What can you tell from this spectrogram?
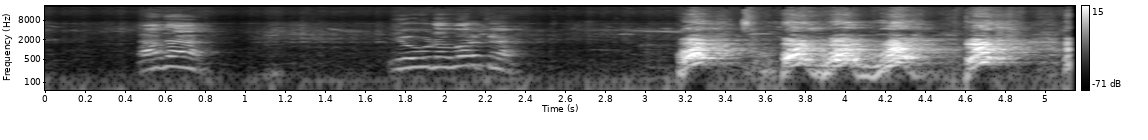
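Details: Excited about a chicken chips treat, Leo the German Shepherd breaks into a fast series of loud, gruff barks after two short spoken phrases in Marathi.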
